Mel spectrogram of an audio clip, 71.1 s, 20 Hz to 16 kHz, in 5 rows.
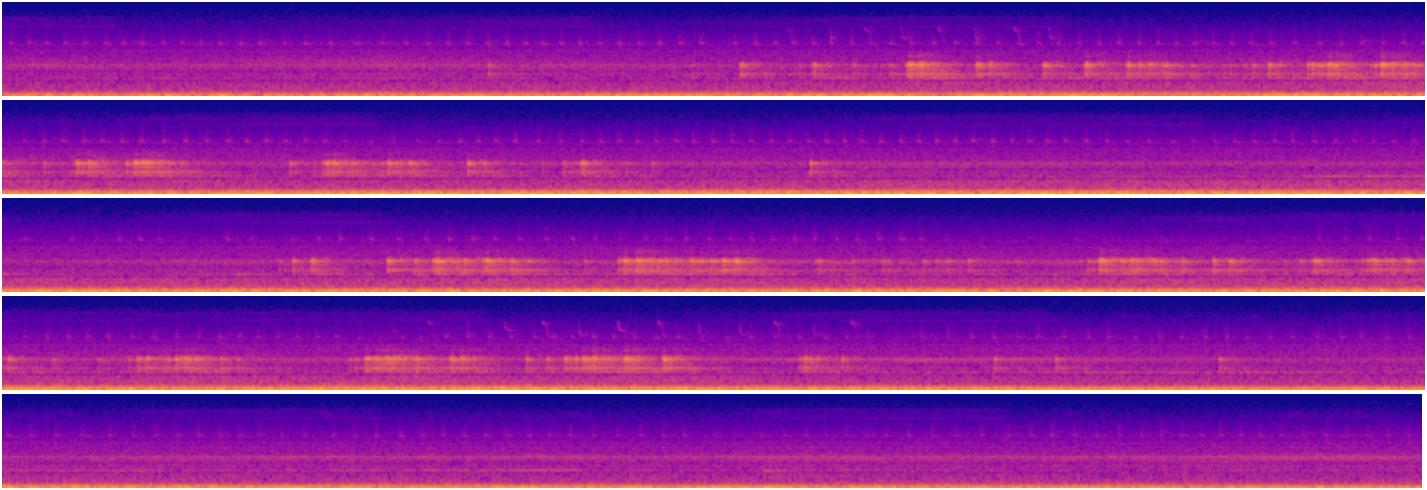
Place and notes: Lithuania, Kloviniai, cell tower's cable
cell tower's support cable recorded with contact microphones
3 July 2013, ~15:00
